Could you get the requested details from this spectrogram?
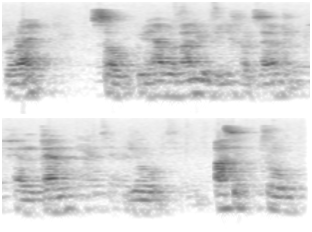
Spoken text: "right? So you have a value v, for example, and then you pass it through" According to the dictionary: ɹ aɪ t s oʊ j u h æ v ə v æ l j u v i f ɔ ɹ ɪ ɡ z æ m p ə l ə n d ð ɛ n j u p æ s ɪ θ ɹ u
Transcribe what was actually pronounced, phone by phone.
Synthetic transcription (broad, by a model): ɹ aɪ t s oʊ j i h æ v ə v æ l j u v i f ɔ ɹ ɪ ɡ z æ m p ə l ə n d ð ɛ n j u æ s ɪ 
